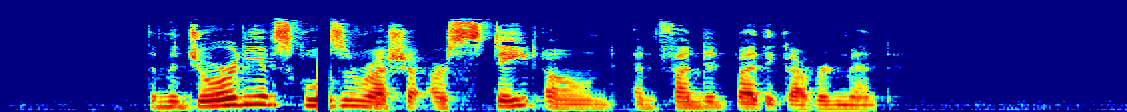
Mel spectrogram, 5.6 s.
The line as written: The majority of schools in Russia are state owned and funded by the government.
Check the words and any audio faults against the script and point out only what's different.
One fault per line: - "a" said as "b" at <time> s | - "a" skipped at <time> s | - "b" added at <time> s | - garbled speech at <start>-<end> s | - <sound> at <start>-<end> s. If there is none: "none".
- dropout at 1.6-1.6 s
